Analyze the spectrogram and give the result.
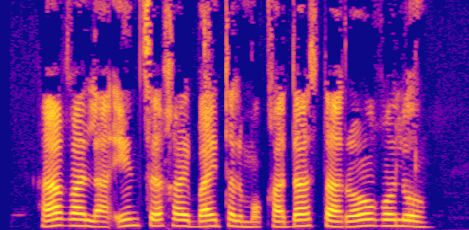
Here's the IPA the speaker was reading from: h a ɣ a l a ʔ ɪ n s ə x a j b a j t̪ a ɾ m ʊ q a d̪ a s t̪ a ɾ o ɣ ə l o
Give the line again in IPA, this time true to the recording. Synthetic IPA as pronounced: h a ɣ a l a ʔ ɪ n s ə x a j b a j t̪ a l m ʊ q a d̪ a s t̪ a ɾ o ɣ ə l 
